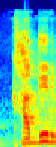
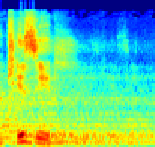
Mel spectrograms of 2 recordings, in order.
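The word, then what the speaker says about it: খিদির: তুমি এখনো পাও নাই খাদির বুঝেন নাই আপনারা বলেন খিজির কিন্তু নামটা হচ্ছে কি নাম খদির আমরা বাংলায় বলতে বলি খিজির এটা ভুল উচ্চারণ শুদ্ধ উচ্চারণ হচ্ছে বলি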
